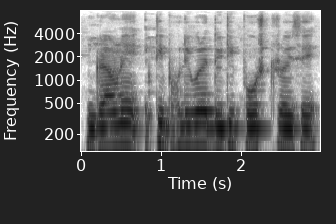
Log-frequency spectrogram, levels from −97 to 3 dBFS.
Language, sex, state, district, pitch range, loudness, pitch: Bengali, male, West Bengal, Alipurduar, 120-130 Hz, -14 LUFS, 125 Hz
